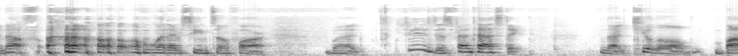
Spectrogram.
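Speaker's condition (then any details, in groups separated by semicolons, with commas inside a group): No condition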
